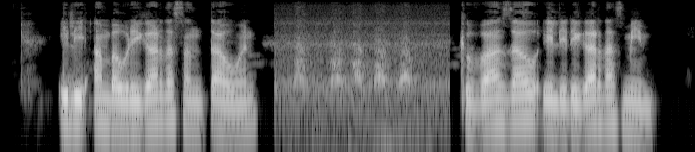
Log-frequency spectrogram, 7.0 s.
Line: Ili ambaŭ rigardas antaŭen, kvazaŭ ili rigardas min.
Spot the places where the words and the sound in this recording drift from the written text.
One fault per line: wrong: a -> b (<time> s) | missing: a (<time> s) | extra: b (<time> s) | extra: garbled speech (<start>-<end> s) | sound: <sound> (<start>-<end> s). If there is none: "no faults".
sound: bark (2.8-4.3 s)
